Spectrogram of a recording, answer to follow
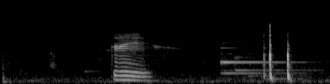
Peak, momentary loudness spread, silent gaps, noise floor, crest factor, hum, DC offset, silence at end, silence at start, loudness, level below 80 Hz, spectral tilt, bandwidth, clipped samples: -6 dBFS; 16 LU; none; -61 dBFS; 30 dB; none; under 0.1%; 0.25 s; 0.05 s; -32 LUFS; -74 dBFS; -5 dB/octave; 9 kHz; under 0.1%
